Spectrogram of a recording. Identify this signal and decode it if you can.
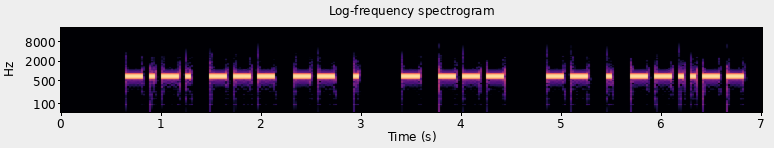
Morse code, heard as a keyed tone, about 19 wpm, 700 Hz. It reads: COME TO ME,
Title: Sentences from Top 1500 Words 20wpm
